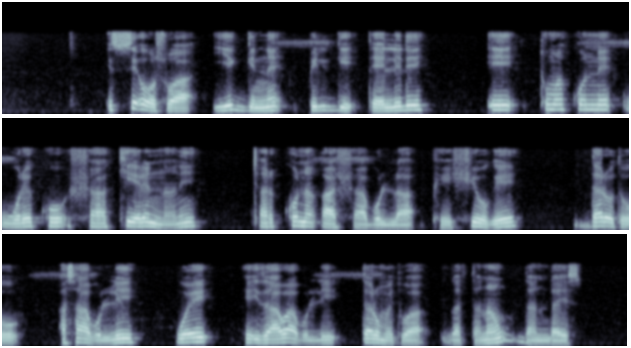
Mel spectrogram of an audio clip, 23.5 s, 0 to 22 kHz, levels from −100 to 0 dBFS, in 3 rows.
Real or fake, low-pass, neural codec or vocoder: real; 7.2 kHz; none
